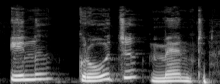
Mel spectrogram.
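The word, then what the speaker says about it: encroachment: CH को पढ़ना है चा और ए का उच्चारण नहीं करना, तो मीनिंग बन गई हमारी इनक्रोचमेंट।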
